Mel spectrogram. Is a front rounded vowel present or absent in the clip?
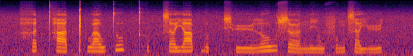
present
